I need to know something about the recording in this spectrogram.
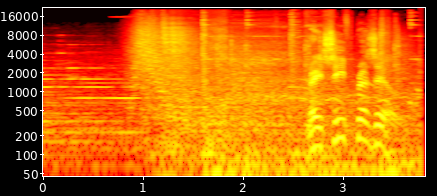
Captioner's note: ominous music; transition whooshes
